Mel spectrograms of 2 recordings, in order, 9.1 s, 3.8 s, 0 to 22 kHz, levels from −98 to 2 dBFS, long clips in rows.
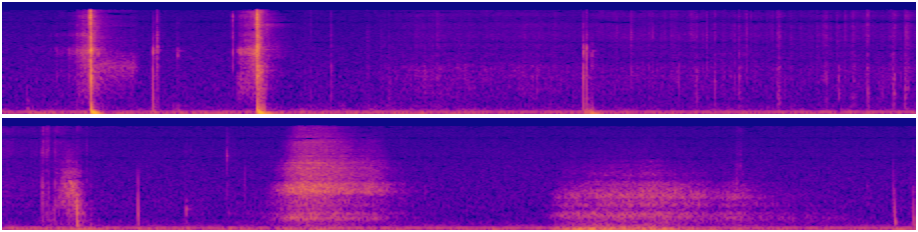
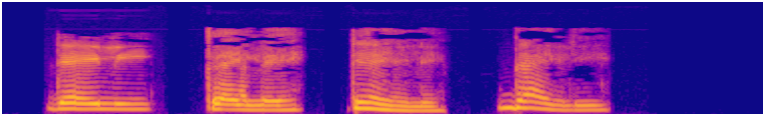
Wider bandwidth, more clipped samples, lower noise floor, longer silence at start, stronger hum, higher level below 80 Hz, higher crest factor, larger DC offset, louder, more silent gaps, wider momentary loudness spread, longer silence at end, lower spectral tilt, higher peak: first, 16.5 kHz vs 8.8 kHz; neither; second, -54 dBFS vs under -90 dBFS; about the same, 0.1 s vs 0.2 s; neither; first, -42 dBFS vs -62 dBFS; first, 36 dB vs 16 dB; neither; second, -30 LUFS vs -18 LUFS; neither; first, 29 LU vs 11 LU; second, 0 s vs 0.8 s; second, -2 dB/octave vs -5.5 dB/octave; about the same, 0 dBFS vs -2 dBFS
